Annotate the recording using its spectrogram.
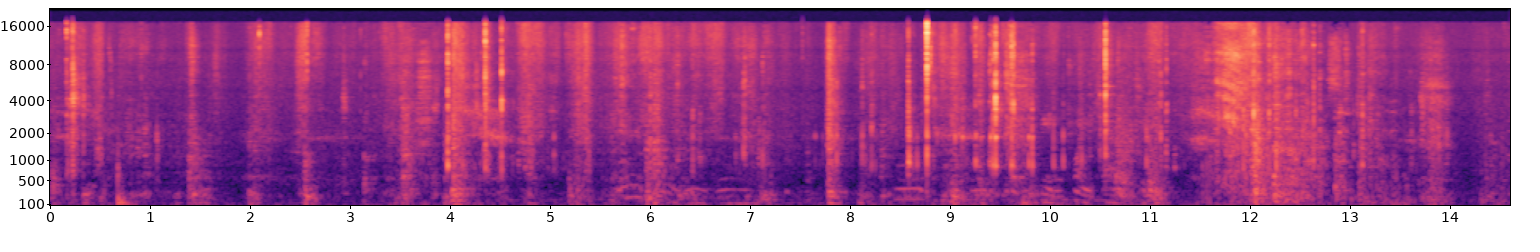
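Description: Indistinct wordless voice sounds among scattered clicks and knocks, with a burst of rustling near the end.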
